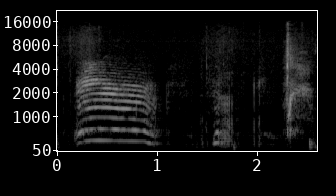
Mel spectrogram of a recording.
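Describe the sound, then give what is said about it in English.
A person imitates a fighting cat with one long, strained yowl lasting nearly a second, followed by a few shorter, quieter vocal noises and breaths. “Can you do a fighting cat?”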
